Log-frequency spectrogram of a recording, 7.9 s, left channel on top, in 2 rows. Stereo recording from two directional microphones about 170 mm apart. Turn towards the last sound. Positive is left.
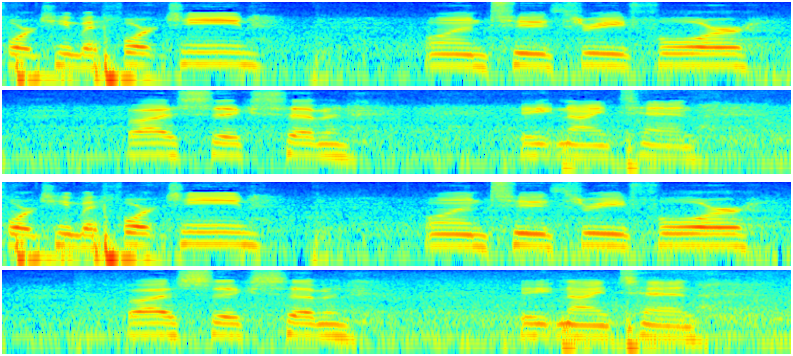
turn(degrees=-20)  # may be behind; listen again after turning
